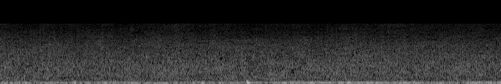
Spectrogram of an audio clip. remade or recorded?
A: remade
